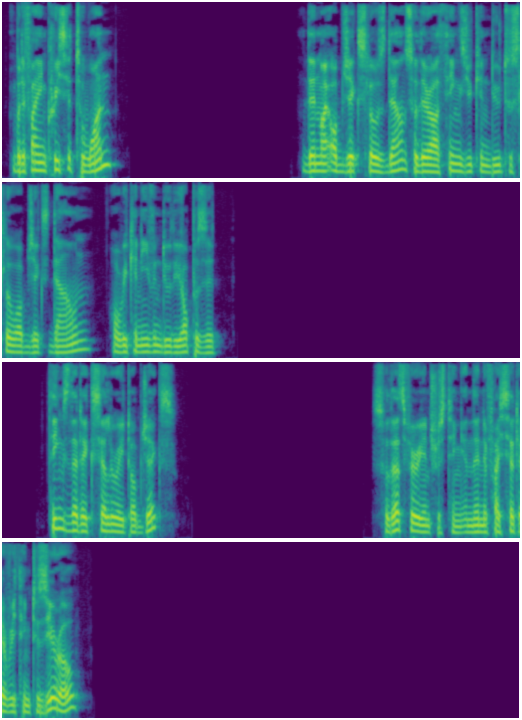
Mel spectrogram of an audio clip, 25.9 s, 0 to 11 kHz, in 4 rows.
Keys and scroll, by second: 3.1 Home, 3.5 0, 23.0 0, 23.1 Return.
